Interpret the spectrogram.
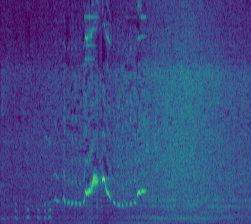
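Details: Provocative, emotional white-rumped shama song: a short phrase of quick notes swelling into a loud rising-and-falling whistle, then a few lower notes, followed by steady background hiss.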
